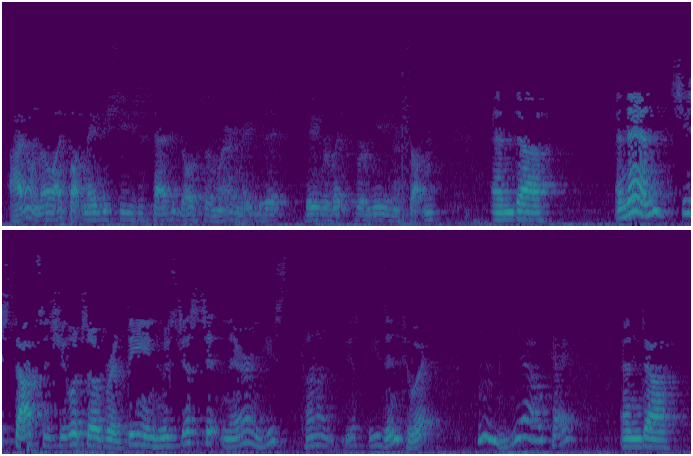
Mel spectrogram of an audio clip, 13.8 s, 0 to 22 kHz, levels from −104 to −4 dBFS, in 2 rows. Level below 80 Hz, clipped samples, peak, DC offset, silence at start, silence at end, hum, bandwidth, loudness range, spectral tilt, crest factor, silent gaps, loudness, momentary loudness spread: -86 dBFS; under 0.1%; -42 dBFS; under 0.1%; 0 s; 0 s; none; 5.4 kHz; 8 LU; -4 dB/octave; 20 dB; none; -62 LUFS; 12 LU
